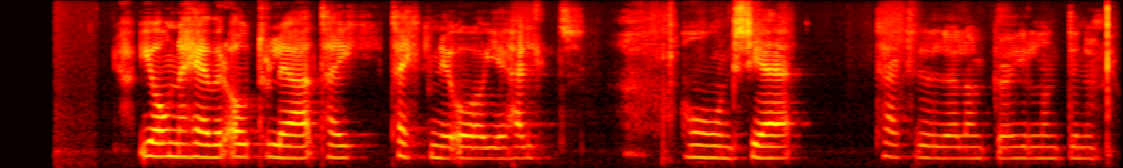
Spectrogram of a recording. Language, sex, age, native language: Icelandic, female, 18-19, Icelandic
